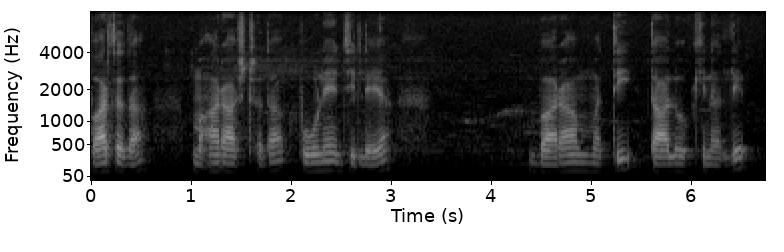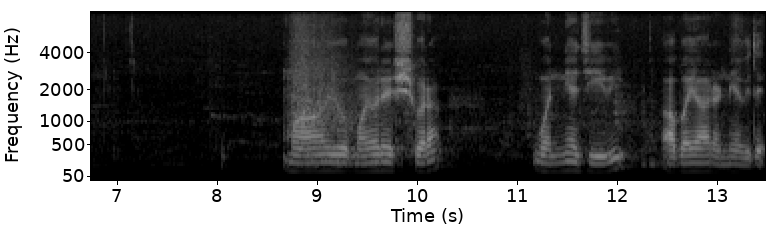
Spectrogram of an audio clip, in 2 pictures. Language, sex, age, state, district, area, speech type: Kannada, male, 30-45, Karnataka, Bidar, rural, read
